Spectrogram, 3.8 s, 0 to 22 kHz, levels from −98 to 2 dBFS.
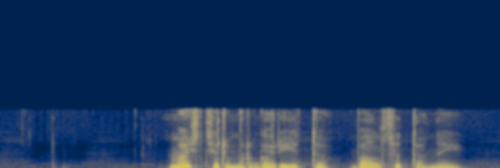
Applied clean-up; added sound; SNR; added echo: neural separator model SepFormer DNS4.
